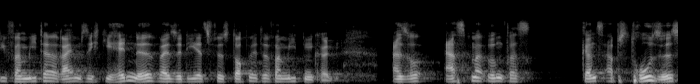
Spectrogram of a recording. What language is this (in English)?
German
